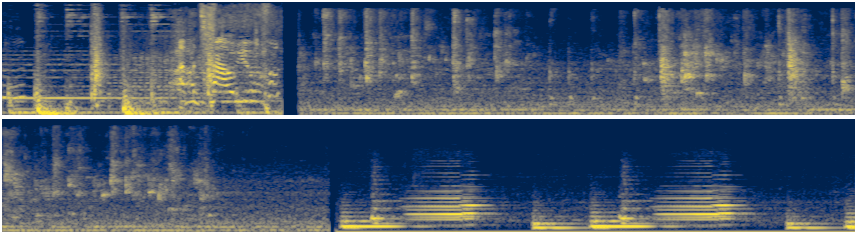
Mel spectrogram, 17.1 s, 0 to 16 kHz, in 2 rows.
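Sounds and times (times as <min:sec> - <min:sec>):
water splashing in a metal sink: 0:03.0 - 0:11.8
low steady hum: 0:03.0 - 0:17.0.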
